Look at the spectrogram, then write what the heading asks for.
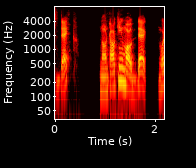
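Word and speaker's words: deque: It is written as dq, but we can pronounce it as dec.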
